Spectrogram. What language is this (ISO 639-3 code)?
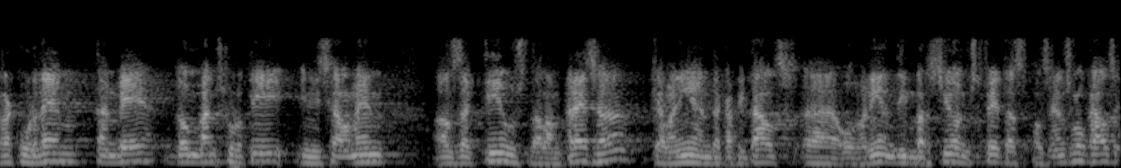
cat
